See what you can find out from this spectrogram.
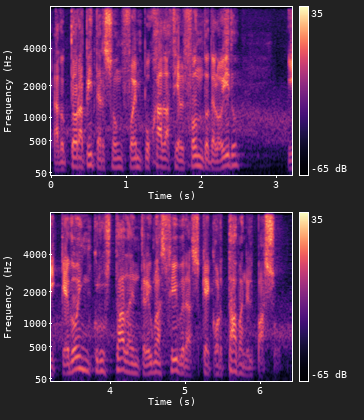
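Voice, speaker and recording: A man's voice: mid-range voice, expressive, a little fast, a bit bright, a little hiss or hum. A man narrating a suspense radio play in a dramatic, scripted style.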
